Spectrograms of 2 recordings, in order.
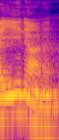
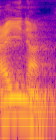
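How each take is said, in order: Both takes have the same delivery.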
